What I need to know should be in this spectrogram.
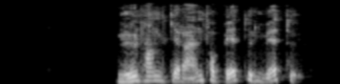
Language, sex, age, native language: Icelandic, male, 20-29, Icelandic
